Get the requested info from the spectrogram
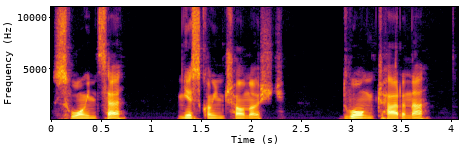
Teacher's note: There's also a very strange phenomenon happening in Polish, and it occurs when a palatal nasal nya is followed by an affricate, and then it is actually pronounced as a nasalized ya, ya, with a nasal of a place of articulation of the following affricate.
